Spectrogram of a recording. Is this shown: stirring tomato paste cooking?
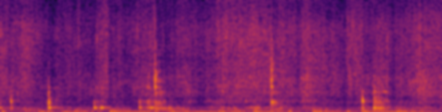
yes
